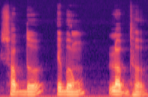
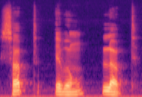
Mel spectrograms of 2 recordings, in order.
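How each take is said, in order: First: They have the Bengali sound pattern. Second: They have the Hindi sound pattern.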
